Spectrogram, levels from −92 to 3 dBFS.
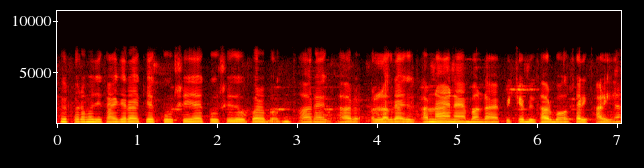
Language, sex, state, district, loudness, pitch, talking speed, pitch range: Hindi, male, Bihar, Sitamarhi, -32 LUFS, 110 Hz, 255 wpm, 105-110 Hz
